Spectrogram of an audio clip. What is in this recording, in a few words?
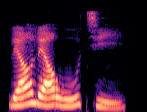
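"寥寥无几", Mandarin Chinese; hsk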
